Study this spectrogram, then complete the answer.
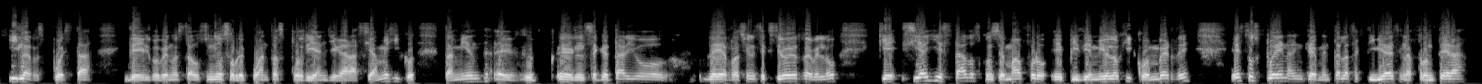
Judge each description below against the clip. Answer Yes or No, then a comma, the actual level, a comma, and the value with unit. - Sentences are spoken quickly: No, average, 160 wpm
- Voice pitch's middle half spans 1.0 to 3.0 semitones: No, average, 4.3 semitones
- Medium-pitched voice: No, low, 120 Hz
